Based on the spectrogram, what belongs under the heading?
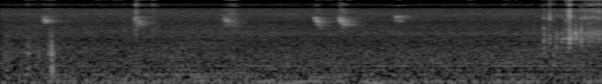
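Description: Faint, short high chirps of small birds, repeating about once a second. Near the end come a few soft clicks of silicone toy blocks being handled.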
